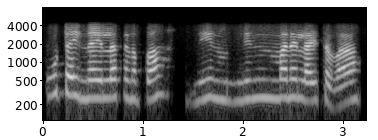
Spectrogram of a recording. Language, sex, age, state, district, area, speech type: Kannada, female, 45-60, Karnataka, Mandya, urban, conversation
